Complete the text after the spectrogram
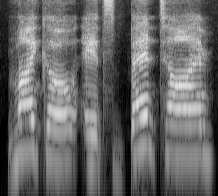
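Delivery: high, loud, drawn-out "bedtime". Retold or imitated. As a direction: call insistently to an ignoring child. Mum calls again, being ignored.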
